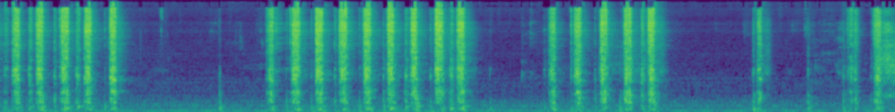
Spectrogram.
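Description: Citrus fruit is rubbed against a zester in rapid bursts of rasping strokes, close and crisp, with short pauses between runs.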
